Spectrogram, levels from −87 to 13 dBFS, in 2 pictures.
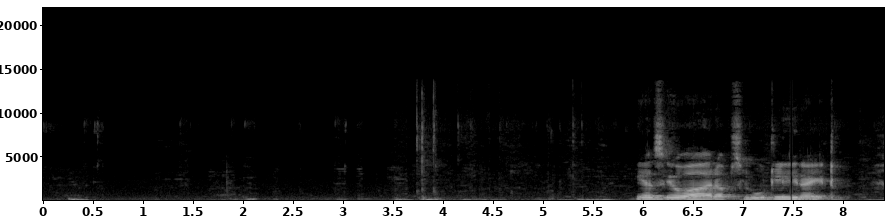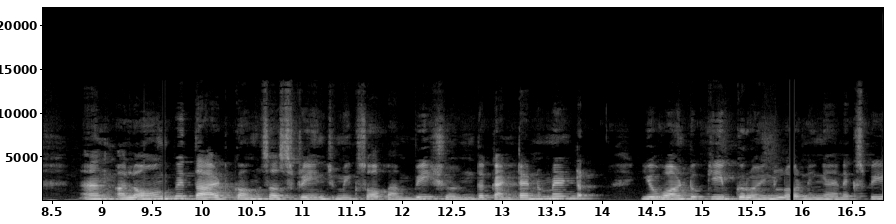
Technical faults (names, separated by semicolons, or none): Bluetooth dropout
